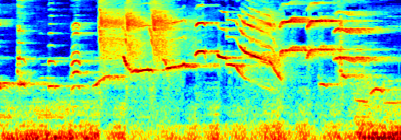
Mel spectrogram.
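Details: Oriental magpie-robin song with imitations: a long rising whistle, then loud sweeping and descending whistled slurs, over low background rumble.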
